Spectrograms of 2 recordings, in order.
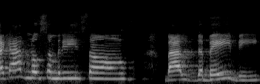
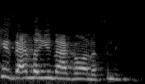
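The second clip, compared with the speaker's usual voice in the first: ordinary delivery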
